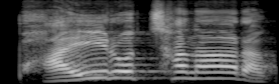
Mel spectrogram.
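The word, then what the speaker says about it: वैरोचन: 자체다 뜻이에요 깨달음의 몸인 비로자나 부처님 비로 자나를 인도 산스크리트어 원음으로 바이로 차나라 해요 무슨 나 바이로차나 바이로차나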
